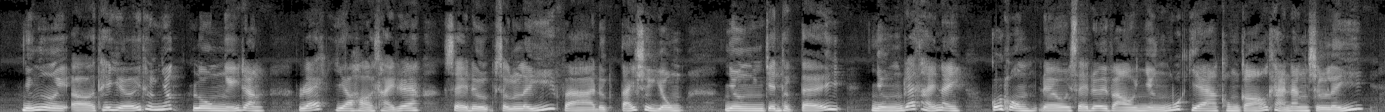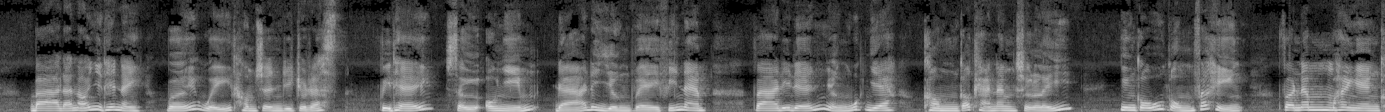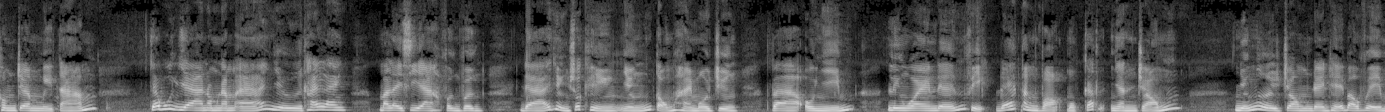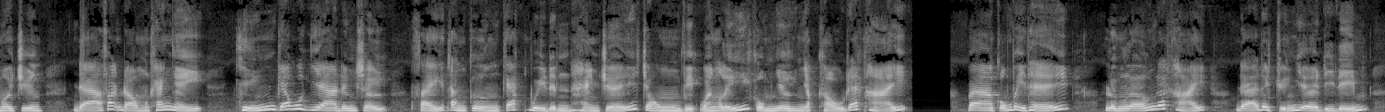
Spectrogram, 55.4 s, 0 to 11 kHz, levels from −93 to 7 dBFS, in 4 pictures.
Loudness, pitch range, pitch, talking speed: -16 LUFS, 180-235 Hz, 200 Hz, 190 wpm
